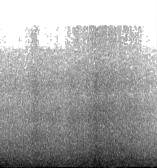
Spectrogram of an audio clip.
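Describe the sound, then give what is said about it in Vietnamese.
Churning, surging water shaken around a small boat, a steady rough wash with a deep low rumble that swells and eases slightly throughout, with no distinct separate splashes. “Vừa nói, con quỷ vừa làm cho mặt nước rung chuyển mạnh hơn, cái vỏ càng lắc lư mạnh hơn.”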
